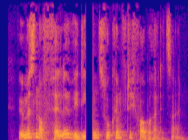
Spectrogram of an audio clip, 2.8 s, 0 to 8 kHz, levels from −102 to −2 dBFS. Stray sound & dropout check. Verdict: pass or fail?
fail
